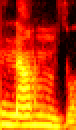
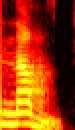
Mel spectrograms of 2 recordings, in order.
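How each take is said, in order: First: A B sound is heard at the end. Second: No B sound is heard at the end. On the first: The speaker calls it wrong. "We don't say numb" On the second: The speaker calls it right. "we say numb"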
